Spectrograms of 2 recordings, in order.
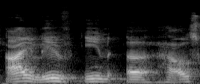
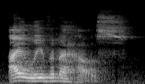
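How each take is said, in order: First: The words are separated by pauses. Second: The words run together without pauses. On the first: The speaker calls it wrong. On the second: The speaker calls it right.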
